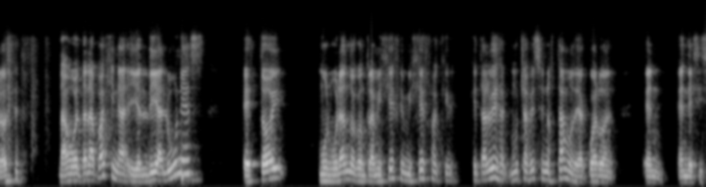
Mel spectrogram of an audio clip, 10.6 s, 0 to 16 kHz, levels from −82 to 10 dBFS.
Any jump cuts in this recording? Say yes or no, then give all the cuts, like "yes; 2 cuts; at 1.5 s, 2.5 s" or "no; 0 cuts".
no; 0 cuts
